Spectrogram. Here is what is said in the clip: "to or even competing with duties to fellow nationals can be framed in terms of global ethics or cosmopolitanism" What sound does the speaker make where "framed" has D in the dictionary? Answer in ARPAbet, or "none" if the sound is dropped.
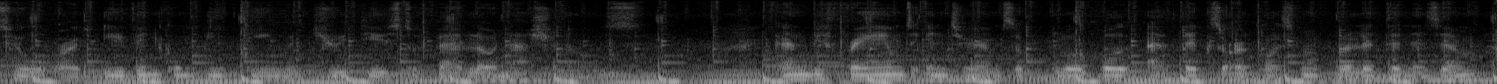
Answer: D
